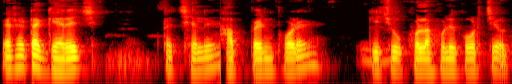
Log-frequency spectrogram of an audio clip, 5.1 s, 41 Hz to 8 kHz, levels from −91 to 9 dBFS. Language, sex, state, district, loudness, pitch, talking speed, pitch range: Bengali, male, West Bengal, Purulia, -21 LUFS, 105 Hz, 130 wpm, 100-115 Hz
